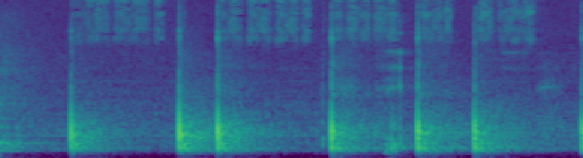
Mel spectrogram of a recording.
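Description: Handwriting on paper for a fifth-grade maths exercise: a series of short, crisp scratching strokes, each starting sharply and trailing off, coming in irregular bursts close up with no voices.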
